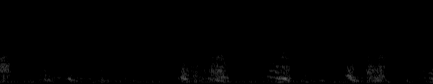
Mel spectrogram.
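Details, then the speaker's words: Snoring heard in the background while someone talks during a lip gloss review. "Sorry to hear that snoring, it's my"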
